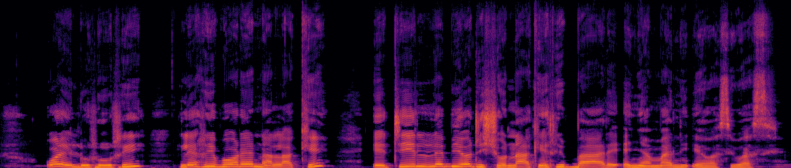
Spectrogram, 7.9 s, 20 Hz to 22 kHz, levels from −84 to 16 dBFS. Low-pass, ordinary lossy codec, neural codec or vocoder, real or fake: none; none; none; real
